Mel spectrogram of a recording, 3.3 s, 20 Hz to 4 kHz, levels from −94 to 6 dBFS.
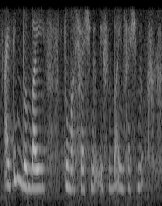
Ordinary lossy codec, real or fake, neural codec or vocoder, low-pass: none; real; none; 3.6 kHz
